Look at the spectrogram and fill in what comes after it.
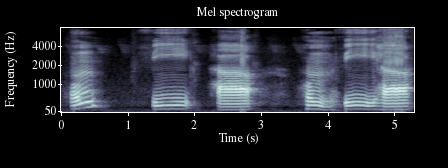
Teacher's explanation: اگر میم ساکن کے بعد میم اور با کے علاوہ کوئی بھی لیٹر آئے، کوئی بھی حرف آئے، وہاں پر ہم اظہار شفوی کریں گے، یعنی میم کی آواز کو بغیر غننے کے اور بغیر اخفے کے پڑھیں گے · نہ چھپایا گیا نہ وہاں پر یہ غنہ کیا گیا، بلکہ ملائیں اور فوراً آگے بڑھ گئے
